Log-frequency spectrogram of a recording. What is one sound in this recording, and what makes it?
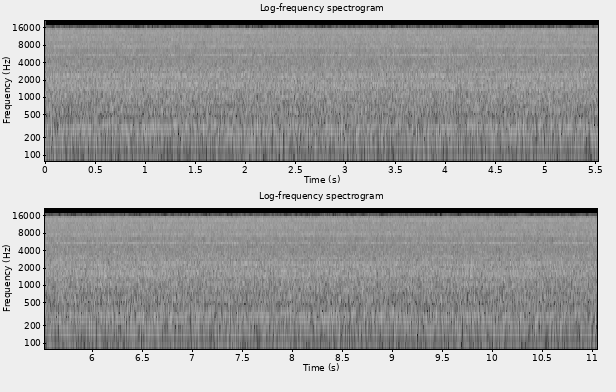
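A jet's engines drone steadily in flight.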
